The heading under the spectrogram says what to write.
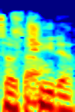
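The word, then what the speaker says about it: Ouachita: All right, Roland was charged with theft and narcotics possession, both felonies, and booked into the Achua Parish Jail. I said that wrong. – I wouldn't know how to say it right. – It's Ocheeta. So. Ocheeta Parish Jail.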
